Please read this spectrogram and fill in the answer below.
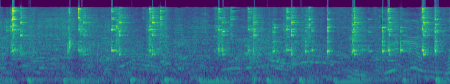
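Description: Music with a steady, quick drumbeat and a pulsing bass, with voices over it.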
